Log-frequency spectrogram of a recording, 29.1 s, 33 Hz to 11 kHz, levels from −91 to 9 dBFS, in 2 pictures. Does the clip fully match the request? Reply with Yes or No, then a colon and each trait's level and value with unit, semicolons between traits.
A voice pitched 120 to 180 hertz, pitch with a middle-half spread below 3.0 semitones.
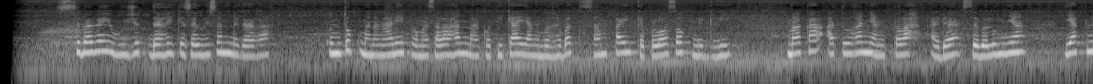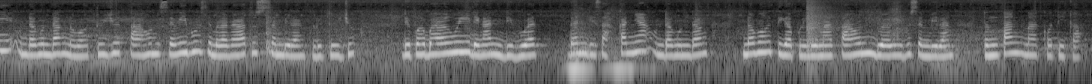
No: very high, 260 Hz; narrow, 2.5 semitones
